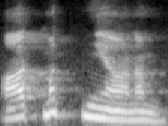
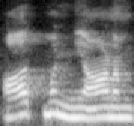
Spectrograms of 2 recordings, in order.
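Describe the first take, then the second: First: The word starts with a g-like sound before n. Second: The word starts with a plain n sound. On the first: The speaker calls it right. "அந்த இக்கு sound வர்றது தெரியுதுங்களா? ... ஆத்ம ஞானம் அப்படின்னு சொல்லணும்" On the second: The speaker calls it wrong. "ஆத்ம ஞானம் கிடையாது"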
